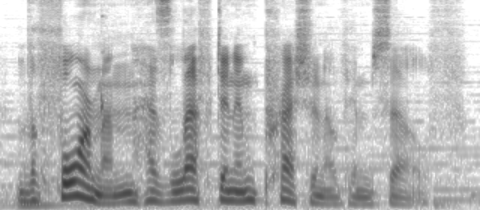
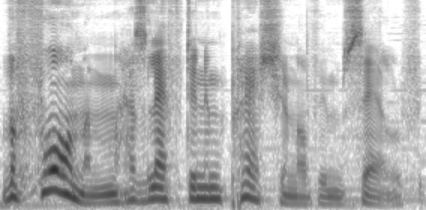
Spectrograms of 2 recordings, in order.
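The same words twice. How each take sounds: First: It is said in the speaker's ordinary voice. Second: It is said in a put-on character voice.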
